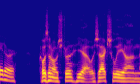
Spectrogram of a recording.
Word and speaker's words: Cosa Nostra: 49 years ago, you were inducted, would you say La Cosa Nostra? Is that how you say it, or? Cosa Nostra, yeah.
